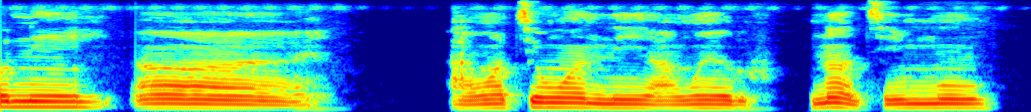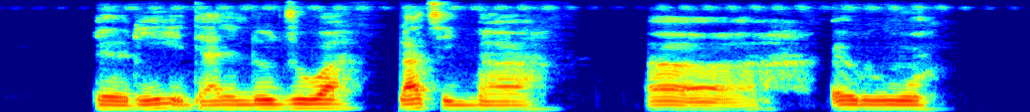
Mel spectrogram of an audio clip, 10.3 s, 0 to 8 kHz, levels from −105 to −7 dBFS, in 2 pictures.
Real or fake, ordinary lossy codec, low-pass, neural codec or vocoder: real; none; none; none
